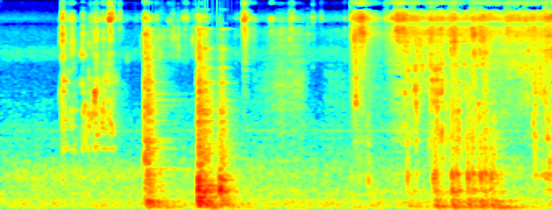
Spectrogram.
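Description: Water splashes and trickles into sugar in a container in a few short bursts, close by, with small drips in between and no voices.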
